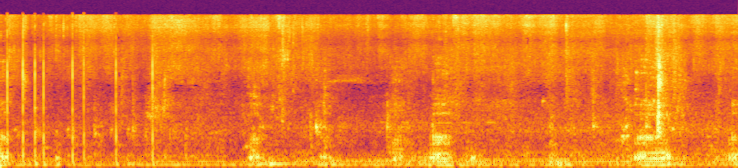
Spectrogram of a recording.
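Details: Several Red Wattle pigs around six months old give soft, low grunts spaced a second or two apart. Sharp clicks and knocks fill the opening seconds, with faint hiss throughout.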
